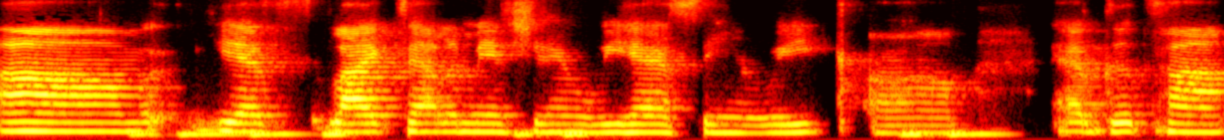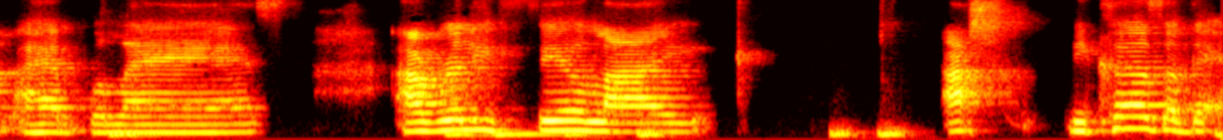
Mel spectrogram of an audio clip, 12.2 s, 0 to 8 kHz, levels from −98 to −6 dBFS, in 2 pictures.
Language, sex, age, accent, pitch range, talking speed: English, female, 20-39, American, 170-195 Hz, 135 wpm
